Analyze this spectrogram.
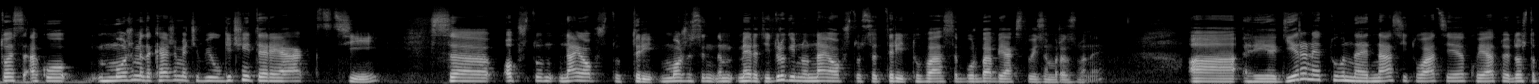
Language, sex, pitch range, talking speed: Bulgarian, male, 140-175 Hz, 135 wpm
